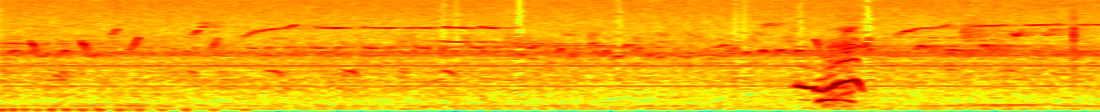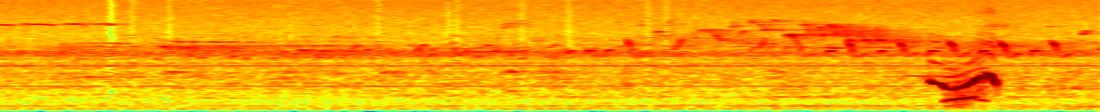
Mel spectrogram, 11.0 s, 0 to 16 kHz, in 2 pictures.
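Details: Female great grey owl near a nest camera at 7:55 am on May 6, just after leaving the nest, gives two brief wavering rising calls about six seconds apart over a steady background hum.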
